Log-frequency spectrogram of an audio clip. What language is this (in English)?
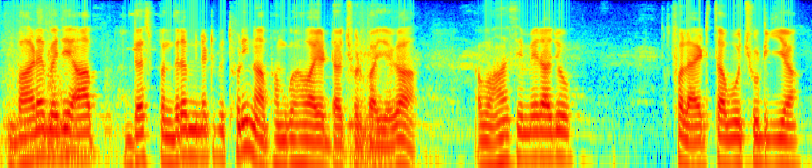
Urdu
